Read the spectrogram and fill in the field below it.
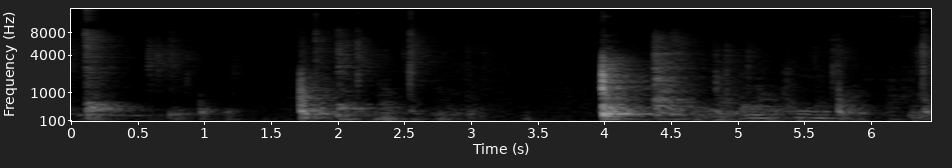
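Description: Mahjong tiles click and clack against each other on a table.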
